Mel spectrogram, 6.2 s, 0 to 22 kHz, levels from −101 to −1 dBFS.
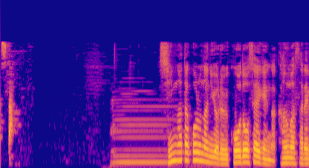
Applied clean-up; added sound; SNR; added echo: classical method Wiener filter.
